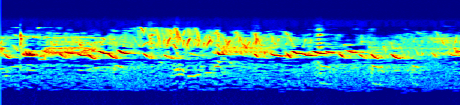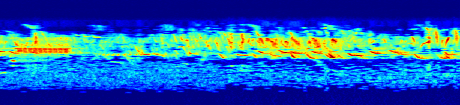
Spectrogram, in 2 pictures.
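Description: A chorus of small birds chirping and twittering rapidly and high-pitched, a little quieter for a couple of seconds past the middle.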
